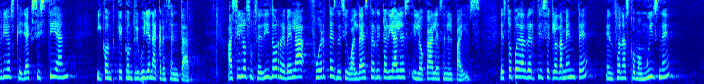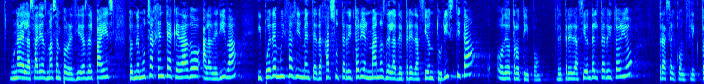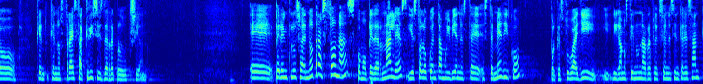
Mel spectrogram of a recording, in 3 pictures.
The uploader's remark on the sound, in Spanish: Entre el público estaba la delegación de la sede de la fundación en Berlín. Al igual que agradecemos a todas las personas presentes en la sala por las preguntas interesantes y una rica discusión y también a quienes siguieron el debate desde sus casas (escuchando la transmisión en vivo que realizó ALER).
